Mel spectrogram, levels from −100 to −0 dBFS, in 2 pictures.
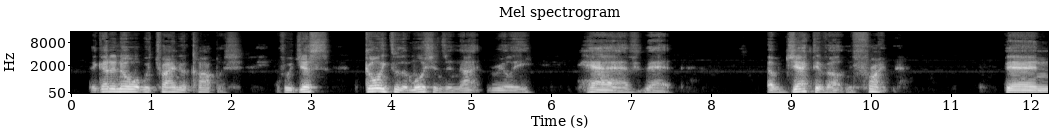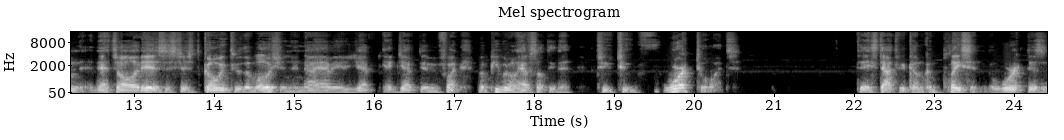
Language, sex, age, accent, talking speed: English, male, 50-69, American, 145 wpm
